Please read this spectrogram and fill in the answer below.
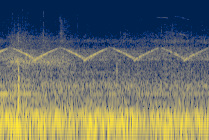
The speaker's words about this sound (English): Sounds like there's an alarm going on outside. Amen. Don't worry, the guys will attend to that quickly.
